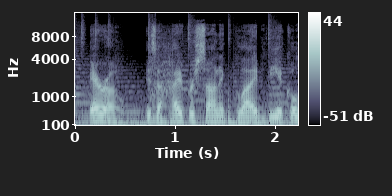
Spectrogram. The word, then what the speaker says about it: ARRW: The AGM183A air launched rapid response weapon commonly called ARRW pronounced arrow is a hypersonic glide vehicle developed by Loheed Martin for the US Air Force.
